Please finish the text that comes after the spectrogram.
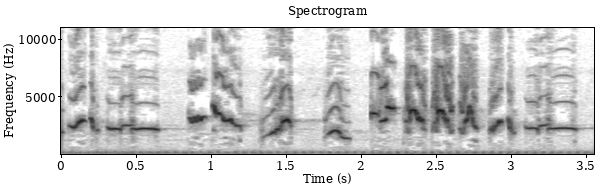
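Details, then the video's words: Lively song of a white-breasted Oriental magpie-robin, meant to stir quiet magpie-robins to sing: rapid varied whistles, falling slurs and held flat notes in quick succession, with a soft low hum beneath. "Suara Burung Kacer DADA PUTIHH Gacor cocok untuk Pancingan Kacer yang malas BUNYI."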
